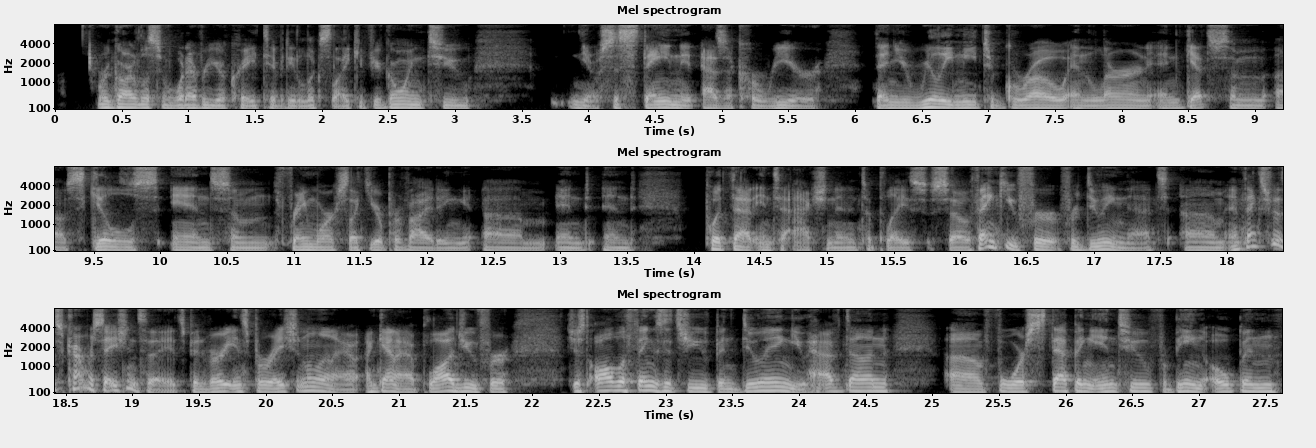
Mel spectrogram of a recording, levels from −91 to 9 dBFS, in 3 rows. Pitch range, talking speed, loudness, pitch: 90-115 Hz, 195 wpm, -24 LUFS, 105 Hz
